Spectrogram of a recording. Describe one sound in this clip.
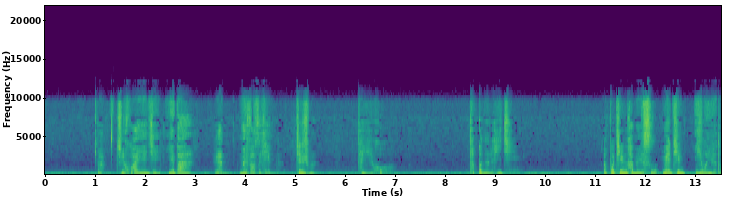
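An elderly man speaks calmly and warmly into a close microphone.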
